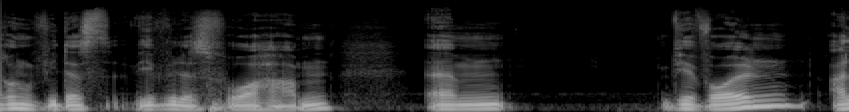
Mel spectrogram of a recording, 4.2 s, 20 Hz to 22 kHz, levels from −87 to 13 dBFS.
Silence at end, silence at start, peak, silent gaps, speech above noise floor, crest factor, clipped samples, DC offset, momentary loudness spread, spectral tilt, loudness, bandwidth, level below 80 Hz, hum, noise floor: 0 s; 0 s; -8 dBFS; none; 45 dB; 18 dB; under 0.1%; under 0.1%; 11 LU; -7 dB/octave; -25 LUFS; 16 kHz; -54 dBFS; none; -69 dBFS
